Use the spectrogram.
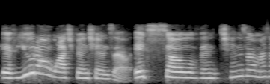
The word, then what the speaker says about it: Vincenzo: Listen, I'm gonna tell you, if you don't watch Vincenzo, Vincenzo.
